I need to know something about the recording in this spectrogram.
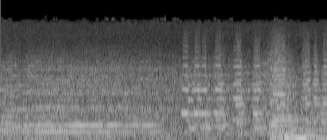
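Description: Orchestral background music: held chords, changing about one and a half seconds in to a livelier passage of short, repeated accented notes.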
